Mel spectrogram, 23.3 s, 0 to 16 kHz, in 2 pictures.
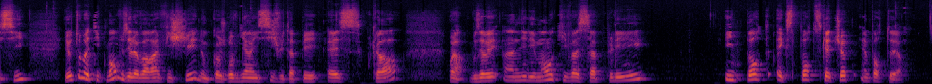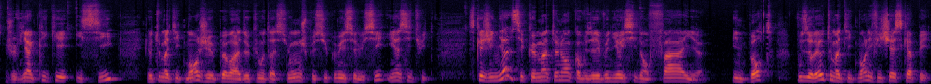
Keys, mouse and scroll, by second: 19.6-22.6 drag.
